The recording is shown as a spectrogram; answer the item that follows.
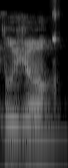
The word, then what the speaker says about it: toujours: C'est toujours absolument délicieux.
